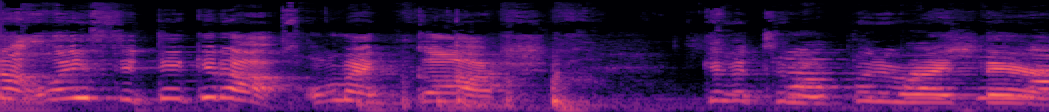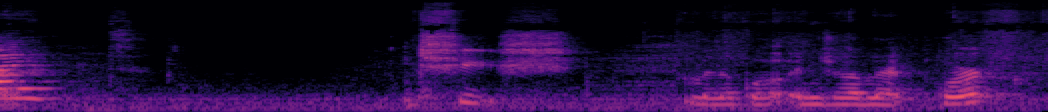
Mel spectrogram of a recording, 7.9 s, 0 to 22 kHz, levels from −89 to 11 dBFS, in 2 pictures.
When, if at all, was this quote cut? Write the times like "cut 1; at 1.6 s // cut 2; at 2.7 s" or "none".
cut 1; at 6.4 s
